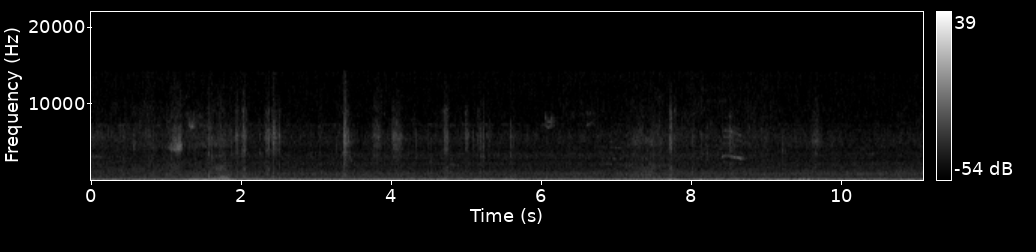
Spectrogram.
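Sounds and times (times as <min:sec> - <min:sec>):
steady low hum: 0:00.0 - 0:11.0
bird chirps: 0:06.0 - 0:08.9.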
